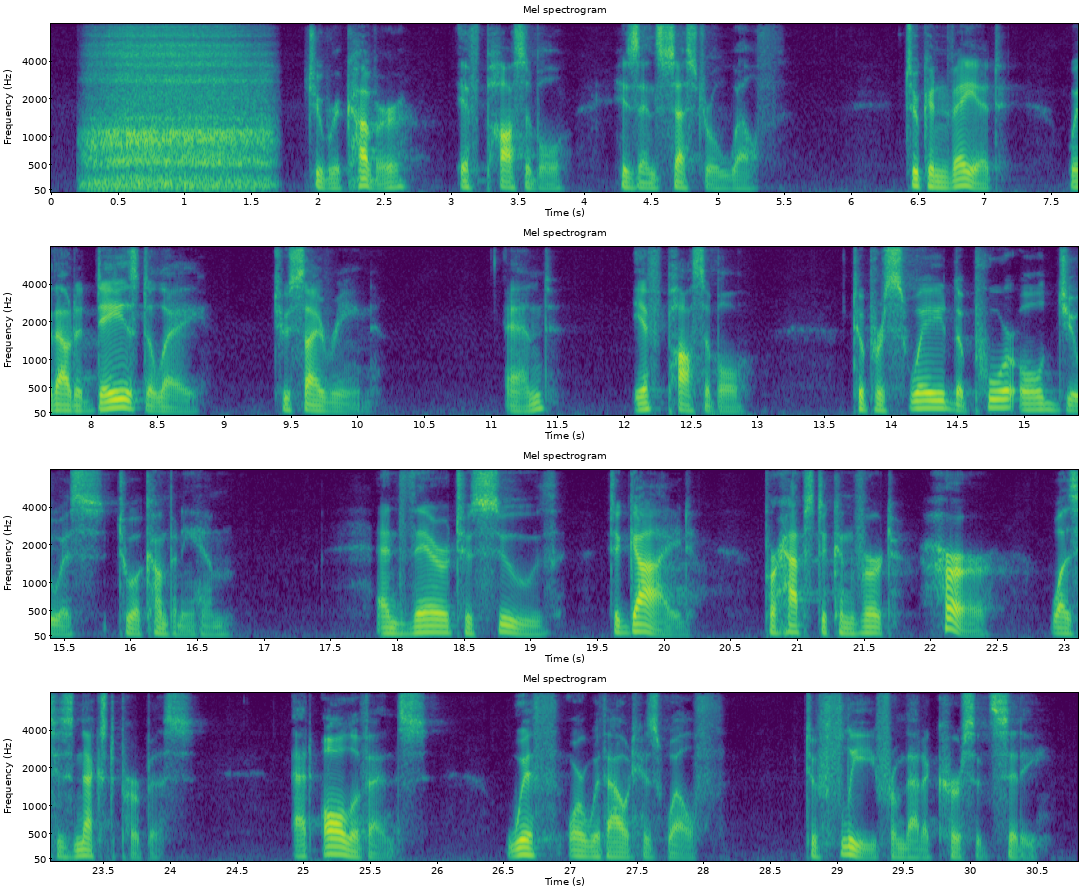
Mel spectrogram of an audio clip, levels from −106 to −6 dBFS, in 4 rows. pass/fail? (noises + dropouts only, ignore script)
fail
